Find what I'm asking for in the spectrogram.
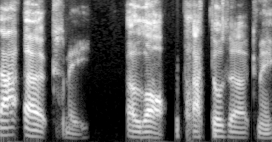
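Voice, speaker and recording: Over a quiet background, a man speaks with a Liverpool accent. His pitch is fairly low, and the sound is dry and close with no echo. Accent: Scouse. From Liverpool, England. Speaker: actor and musician. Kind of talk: interview. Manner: halting, with many repetitions.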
